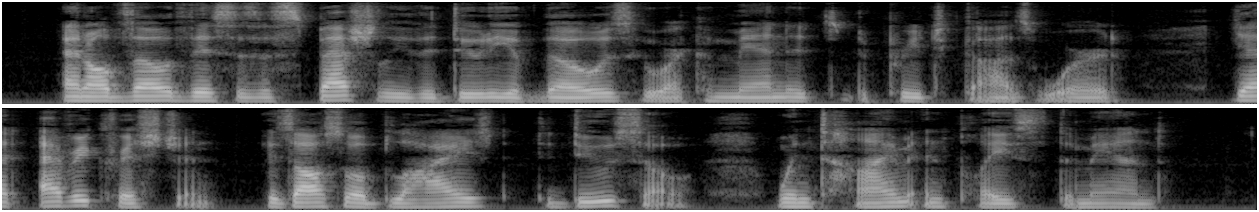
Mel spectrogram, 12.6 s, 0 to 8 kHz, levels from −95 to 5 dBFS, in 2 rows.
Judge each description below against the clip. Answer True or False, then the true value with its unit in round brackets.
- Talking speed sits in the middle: True (145 wpm)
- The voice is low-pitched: True (110 Hz)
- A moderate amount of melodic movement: False (2.1 semitones)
